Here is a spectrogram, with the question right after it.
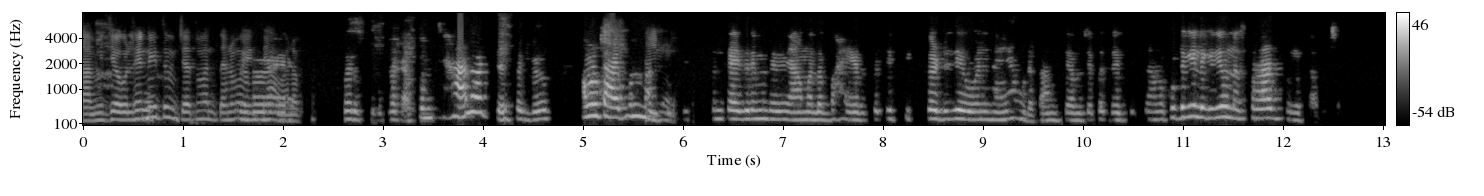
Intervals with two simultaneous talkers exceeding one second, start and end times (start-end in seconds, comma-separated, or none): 0.6-2.0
